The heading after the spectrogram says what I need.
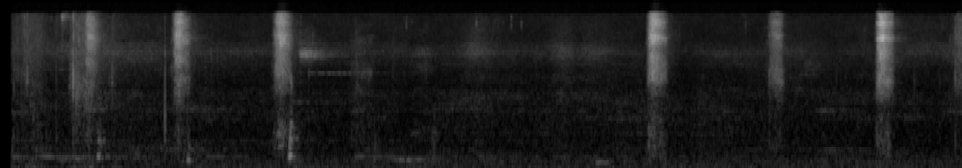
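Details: Five or six short, sharp, hissing bursts from a cat with a cough lasting three weeks before healing: cat cough, easily mistaken for sneezing.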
